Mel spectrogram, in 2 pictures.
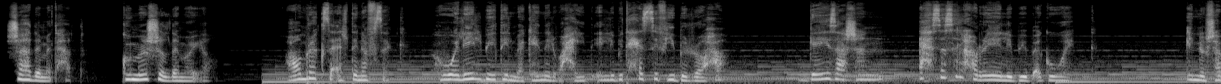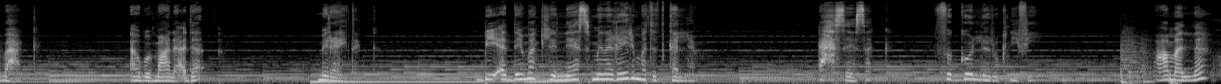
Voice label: Egyptian commercial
